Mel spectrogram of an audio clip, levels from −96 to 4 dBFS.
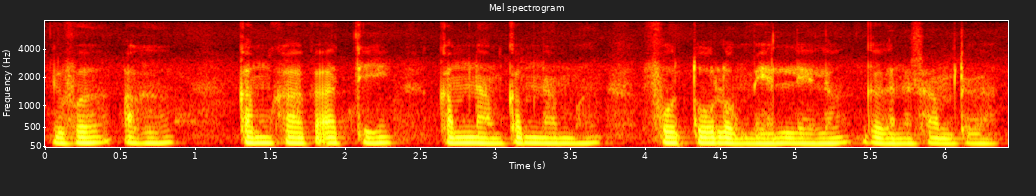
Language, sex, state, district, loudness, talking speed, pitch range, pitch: Wancho, male, Arunachal Pradesh, Longding, -16 LUFS, 175 wpm, 120-130 Hz, 125 Hz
